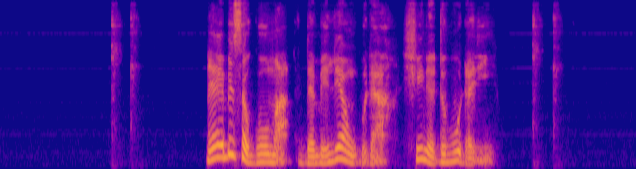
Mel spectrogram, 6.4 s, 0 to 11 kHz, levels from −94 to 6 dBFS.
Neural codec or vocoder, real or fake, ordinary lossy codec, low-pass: vocoder, 22.05 kHz, 80 mel bands, HiFi-GAN; fake; none; none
